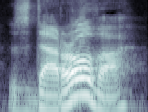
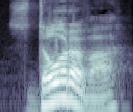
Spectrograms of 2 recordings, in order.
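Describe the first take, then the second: First: The stress is on the second syllable. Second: The stress is on the first syllable. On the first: It is an informal greeting, like hey. "if you stress the second syllable" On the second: It means wonderful. "If you stress the first syllable"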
